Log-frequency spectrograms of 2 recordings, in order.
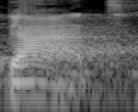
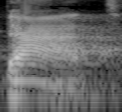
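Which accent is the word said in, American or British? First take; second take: American; American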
